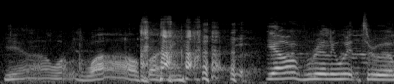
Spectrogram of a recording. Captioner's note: both laugh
